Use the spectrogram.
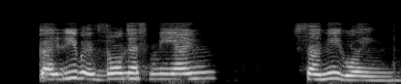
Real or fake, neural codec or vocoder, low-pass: fake; codec, 44.1 kHz, 2.6 kbps, DAC; 7.2 kHz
